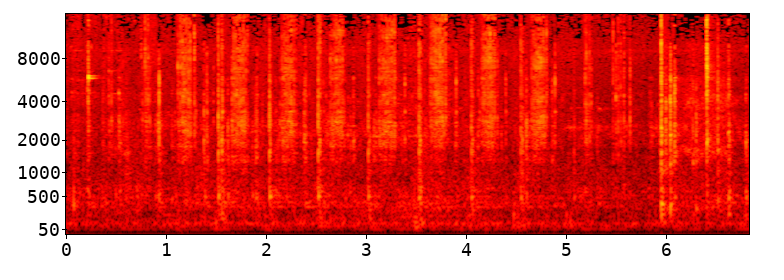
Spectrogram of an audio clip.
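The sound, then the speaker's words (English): A ratchet wrench clicks away while removing the bolt of an old idler pulley, producing many rapid, fairly even metallic ratcheting clicks over a low mechanical rumble, with no talking. “Ratcheting off the old idler pulley.”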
